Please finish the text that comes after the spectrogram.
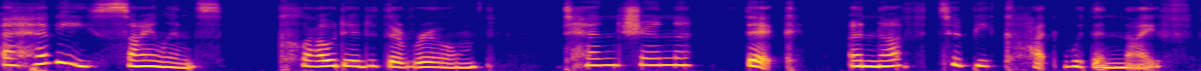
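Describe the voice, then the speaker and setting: Female audiobook narrator for fan fiction, high voice, slow pacing, expressive and animated. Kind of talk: expressive scripted story narration.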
